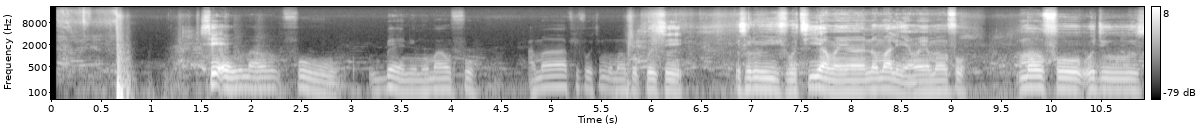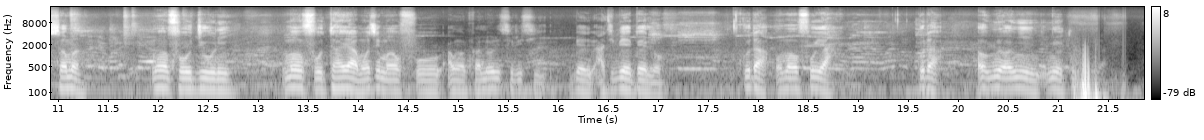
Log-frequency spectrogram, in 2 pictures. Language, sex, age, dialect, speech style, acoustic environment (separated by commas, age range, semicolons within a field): Yoruba, male, 25-34, Nigeria - Ibadan, relaxed; focused, silence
